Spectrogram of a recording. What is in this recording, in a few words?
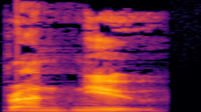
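"brand new", British English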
